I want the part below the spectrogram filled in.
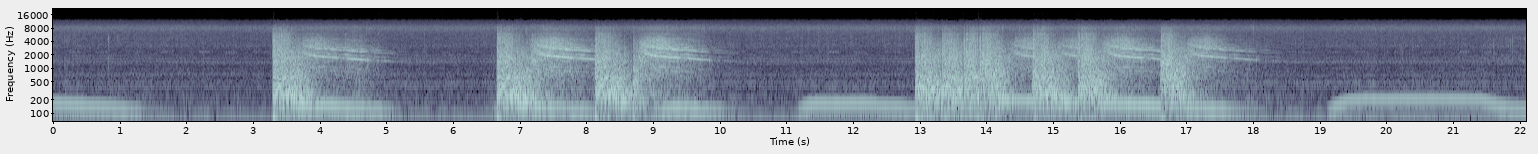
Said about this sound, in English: Fire a few rounds.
